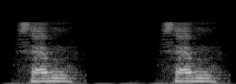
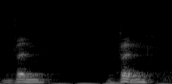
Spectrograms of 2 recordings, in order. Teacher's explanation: This little line underneath an N means that it's a syllabic N, as in seven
